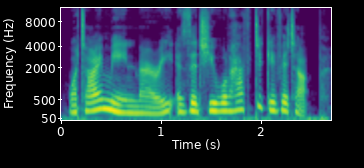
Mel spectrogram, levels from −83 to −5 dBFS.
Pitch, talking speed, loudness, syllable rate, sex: 195 Hz, 290 wpm, -15 LUFS, 5.7 syllables/s, female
